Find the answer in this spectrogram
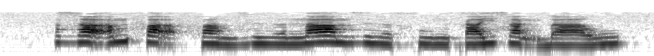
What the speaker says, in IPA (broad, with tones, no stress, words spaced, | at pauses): za̰ː˧˥mfa̰ː˧˨fa̤˨˩n zɨ̤˨˩ə̯naː˧mzɨ̤˨˩ə̯ xṳ˨˩ŋka˨˦jza̰˧˨ŋ ɗa˨˦w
